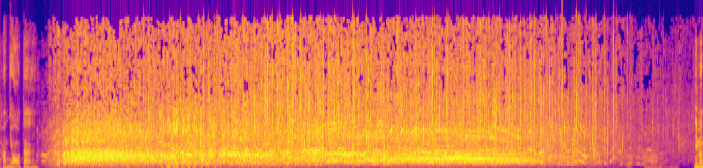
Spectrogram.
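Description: An audience laughs and claps loudly in a large hall.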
